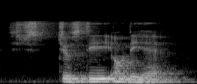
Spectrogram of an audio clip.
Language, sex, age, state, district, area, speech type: Punjabi, male, 30-45, Punjab, Mohali, urban, spontaneous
